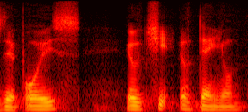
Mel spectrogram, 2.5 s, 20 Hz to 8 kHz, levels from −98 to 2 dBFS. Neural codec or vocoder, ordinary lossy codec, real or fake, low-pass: codec, 16 kHz, 0.8 kbps, ZipCodec; none; fake; none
